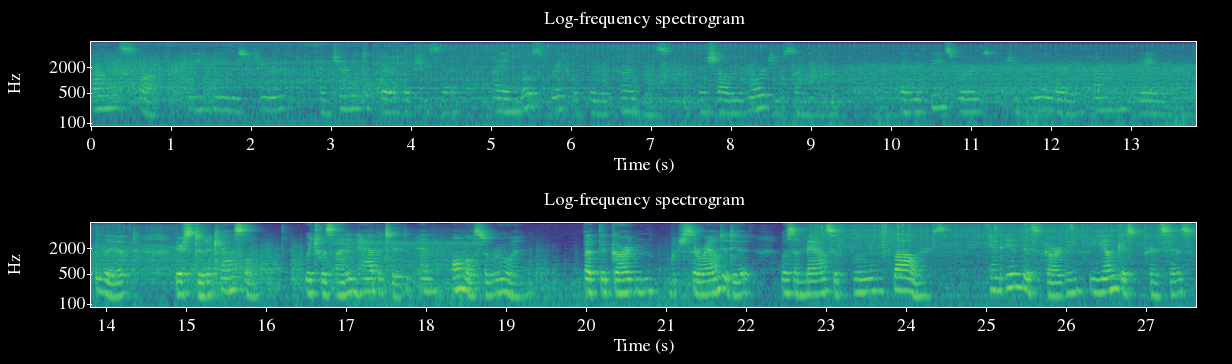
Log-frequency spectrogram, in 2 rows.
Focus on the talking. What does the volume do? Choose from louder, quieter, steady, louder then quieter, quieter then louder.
louder.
